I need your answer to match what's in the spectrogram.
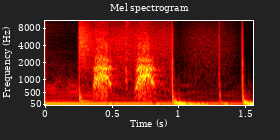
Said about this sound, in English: Then I asked him, I said, should I go into work, Chuy? And then he had barked twice.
